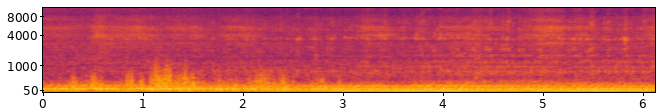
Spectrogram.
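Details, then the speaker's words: 1967 Buick Skylark V8 idling after a stock rebuild (stock cam, carburetor and intake), new transmission, generic 2¼-inch Chevelle exhaust, aluminum radiator, new power steering pump: steady, even low rumble, smooth regular beat, no knocks or misses; runs pretty good, normal idle. "See, it runs pretty good."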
